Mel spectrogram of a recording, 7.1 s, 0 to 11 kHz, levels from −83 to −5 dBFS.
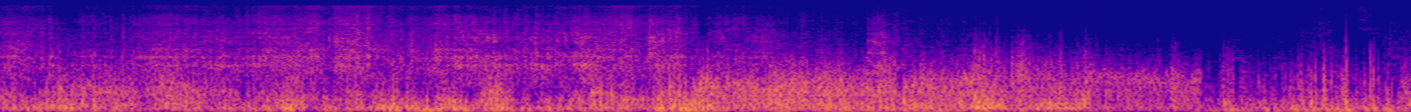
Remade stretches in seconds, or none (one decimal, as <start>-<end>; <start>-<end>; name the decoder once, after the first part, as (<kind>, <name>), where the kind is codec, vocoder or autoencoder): none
